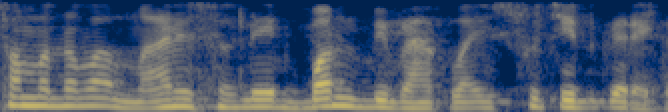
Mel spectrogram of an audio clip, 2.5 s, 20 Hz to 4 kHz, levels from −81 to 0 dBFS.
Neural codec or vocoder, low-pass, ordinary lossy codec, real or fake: codec, 16 kHz, 4 kbps, X-Codec, HuBERT features, trained on balanced general audio; 3.6 kHz; none; fake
